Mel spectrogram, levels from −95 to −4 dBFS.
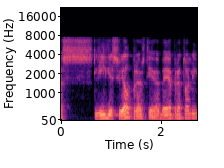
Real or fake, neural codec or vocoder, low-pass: real; none; 7.2 kHz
